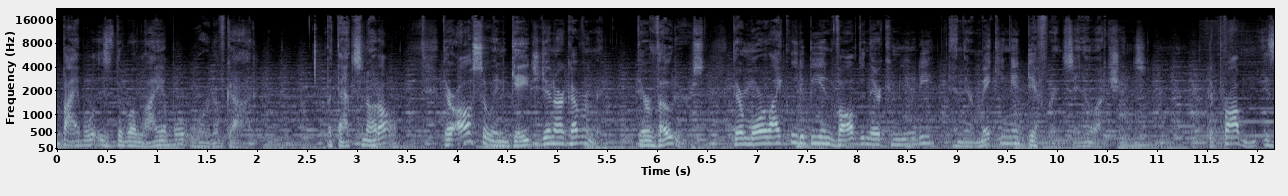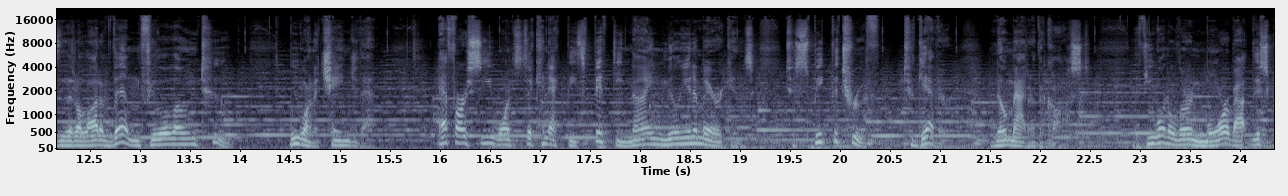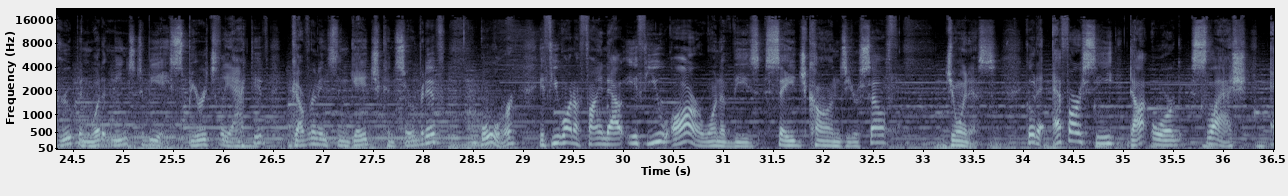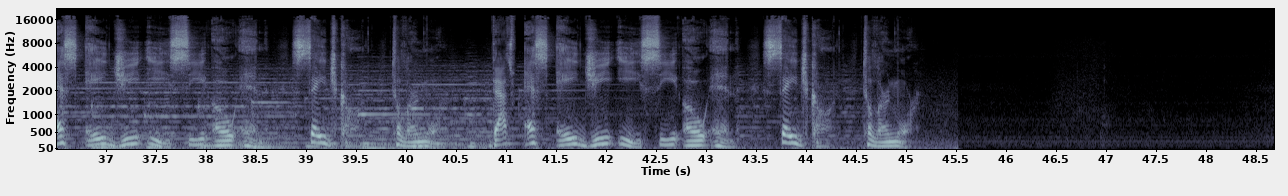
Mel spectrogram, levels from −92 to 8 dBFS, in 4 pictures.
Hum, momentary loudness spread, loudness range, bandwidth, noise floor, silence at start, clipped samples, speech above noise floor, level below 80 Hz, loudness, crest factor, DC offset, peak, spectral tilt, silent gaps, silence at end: none; 11 LU; 4 LU; 18 kHz; -69 dBFS; 0 s; under 0.1%; 44 dB; -44 dBFS; -25 LUFS; 16 dB; under 0.1%; -8 dBFS; -4.5 dB/octave; none; 3.15 s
